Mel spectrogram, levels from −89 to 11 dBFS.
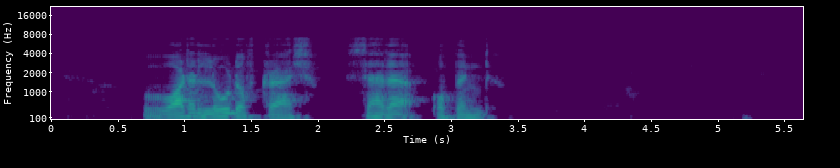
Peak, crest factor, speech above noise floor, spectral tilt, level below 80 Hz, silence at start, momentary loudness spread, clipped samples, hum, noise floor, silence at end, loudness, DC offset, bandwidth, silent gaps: -20 dBFS; 24 dB; 43 dB; -5 dB/octave; -74 dBFS; 0.7 s; 17 LU; under 0.1%; none; -83 dBFS; 2.3 s; -40 LUFS; under 0.1%; 7.2 kHz; 2.15-2.20 s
